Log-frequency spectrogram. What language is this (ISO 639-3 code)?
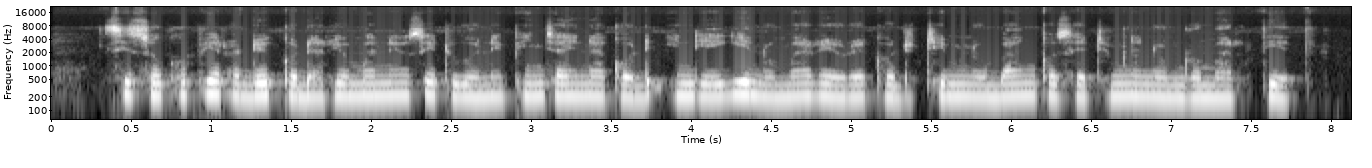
luo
